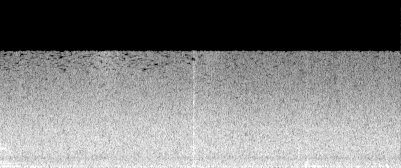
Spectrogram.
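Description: Faint, steady background hiss with a couple of tiny soft ticks.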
